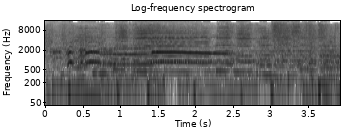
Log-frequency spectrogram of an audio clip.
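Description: A rooster, billed as the Bionic Chicken, crows in one long, drawn-out call, loud, layered over a steady, rhythmic music bed with a thumping low beat, in the Wake Up Crew show on News Radio WGNS.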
